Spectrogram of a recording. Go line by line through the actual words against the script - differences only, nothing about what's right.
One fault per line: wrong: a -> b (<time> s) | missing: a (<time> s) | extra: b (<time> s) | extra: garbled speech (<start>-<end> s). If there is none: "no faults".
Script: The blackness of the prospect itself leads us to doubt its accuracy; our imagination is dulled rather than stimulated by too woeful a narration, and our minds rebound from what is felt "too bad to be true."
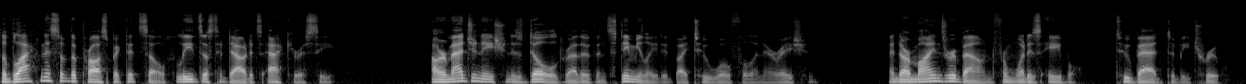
wrong: felt -> able (10.5 s)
